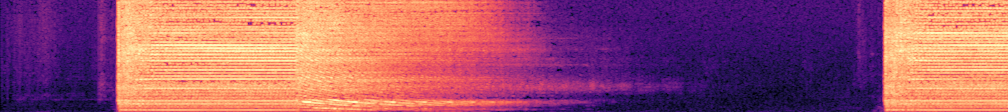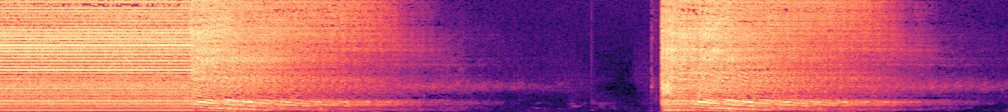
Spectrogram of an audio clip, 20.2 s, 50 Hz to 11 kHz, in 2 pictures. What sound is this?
Metal Punch 01 Cleaned
robot, motor, machine, pump, spool, hydraulic, robotic, factory, machinery, industrial, mechanical, whir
